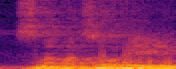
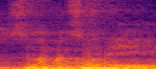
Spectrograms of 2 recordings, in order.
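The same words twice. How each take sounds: Both takes have the same delivery.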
